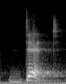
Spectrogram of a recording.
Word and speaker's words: debt: Debt بیدهیجه چی است؟ سایلنت است.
